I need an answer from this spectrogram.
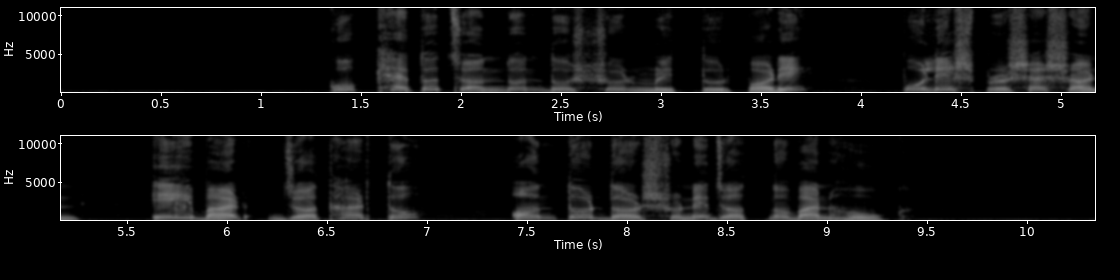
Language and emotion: Bengali, neutral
